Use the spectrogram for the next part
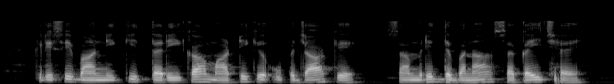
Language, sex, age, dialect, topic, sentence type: Magahi, male, 18-24, Western, agriculture, statement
